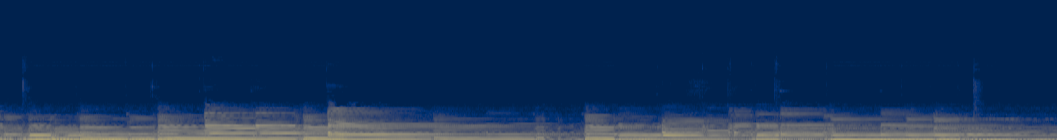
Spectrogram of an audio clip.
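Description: Clean electric guitar picking the notes of the G major scale across three strings, one note after another, each ringing on under the next so that neighbouring notes sound together like chords.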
